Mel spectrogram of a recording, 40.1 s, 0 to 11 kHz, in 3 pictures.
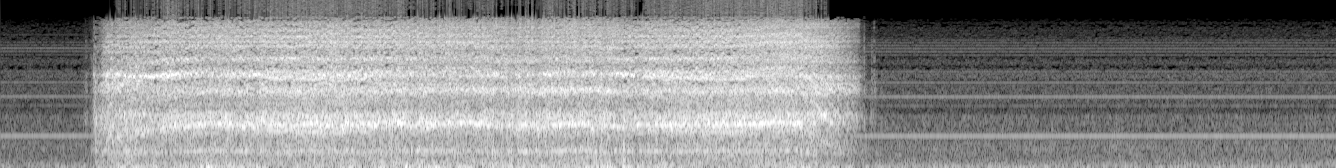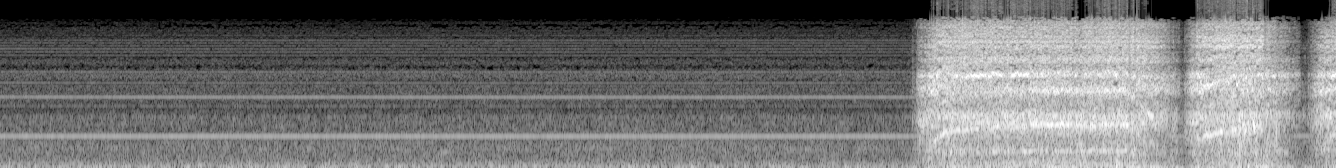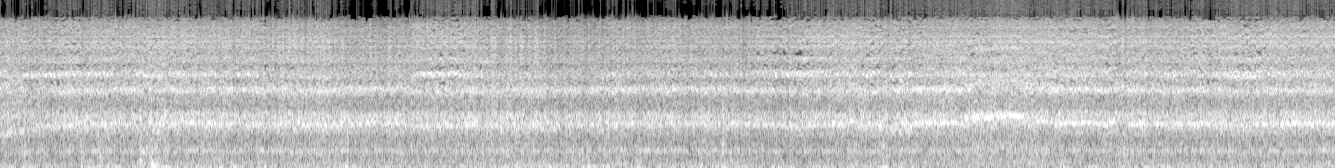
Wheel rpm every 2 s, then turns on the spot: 60, 210, 230, 220, 40, 0, 0, 0, 0, 0, 0, 110, 150, 150, 230, 220, 220, 230, 250, 230.
none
